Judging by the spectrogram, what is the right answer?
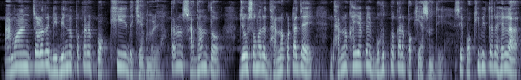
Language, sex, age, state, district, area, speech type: Odia, male, 30-45, Odisha, Bhadrak, rural, spontaneous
